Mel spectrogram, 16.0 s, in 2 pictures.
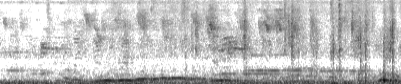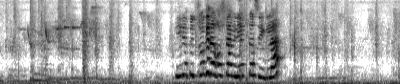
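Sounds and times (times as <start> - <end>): low cooing bird call: 0.0 - 11.0
birds chirping and calling: 0.0 - 16.0
steady low rumble: 0.0 - 16.0.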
